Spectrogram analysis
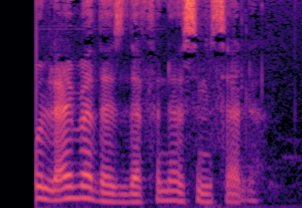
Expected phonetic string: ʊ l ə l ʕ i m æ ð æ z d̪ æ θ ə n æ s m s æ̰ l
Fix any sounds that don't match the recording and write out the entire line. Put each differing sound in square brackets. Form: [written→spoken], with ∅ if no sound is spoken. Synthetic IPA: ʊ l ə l ʕ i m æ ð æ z d̪ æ [θ→f] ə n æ s m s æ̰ l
